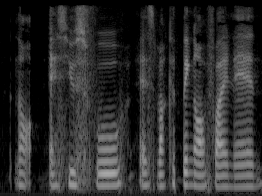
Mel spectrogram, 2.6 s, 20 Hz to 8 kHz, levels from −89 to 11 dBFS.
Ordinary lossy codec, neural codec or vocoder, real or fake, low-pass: MP3, 48 kbps; none; real; 7.2 kHz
